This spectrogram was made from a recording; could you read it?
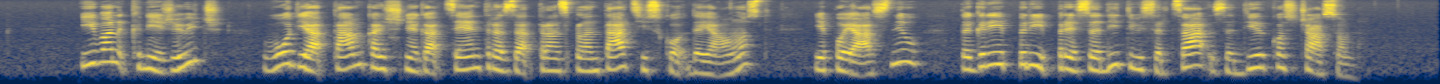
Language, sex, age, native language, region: Slovenian, female, 50-59, Slovenian, Central Slovenia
